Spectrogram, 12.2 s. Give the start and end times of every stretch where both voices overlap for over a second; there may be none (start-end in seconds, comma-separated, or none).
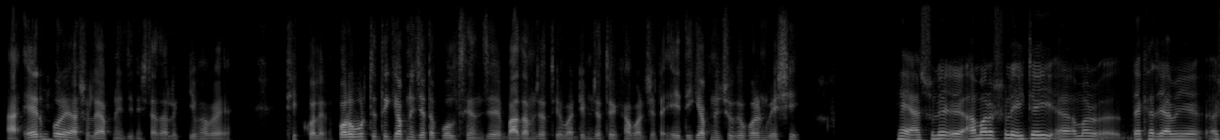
none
